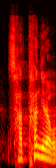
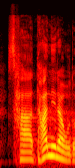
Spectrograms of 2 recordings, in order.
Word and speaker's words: 사탄: 사탄이라고 표현하기도 하고 사단이라고도 표현하기도 하고 마귀 또 귀신이라고도 표현을 합니다. 사탄과 사단은 발음상의 차이입니다. 같은 의미입니다. 정확한 음역은 사탄이 맞습니다.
